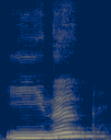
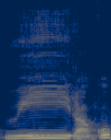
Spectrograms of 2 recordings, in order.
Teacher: 이는 입술이 평평하지만 그 상태에서 입술을 동그랗게 모으면 위라고 발음을 할 수 있죠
